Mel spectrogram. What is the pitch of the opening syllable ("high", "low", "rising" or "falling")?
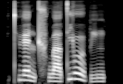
falling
